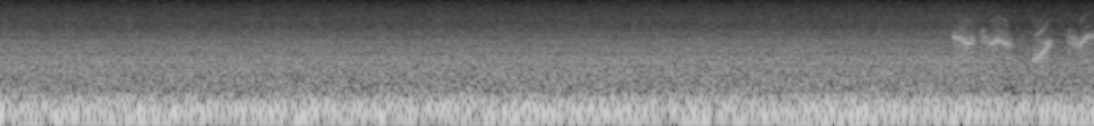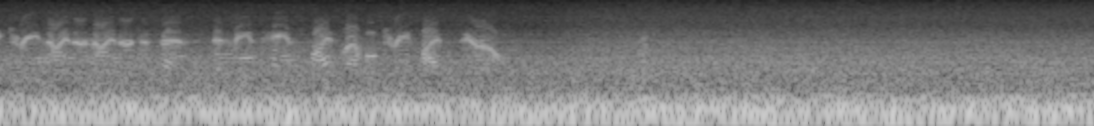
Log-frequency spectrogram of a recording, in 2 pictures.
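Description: A jet airliner's engines drone with a steady low roar.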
